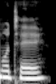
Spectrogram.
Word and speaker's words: Timothée: Played by Armie Hammer, and Elio is played by Timothy Chalamet. – Shut. – That's not how you say his name. Timothée.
